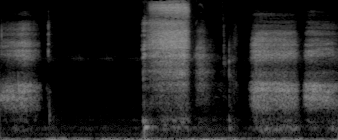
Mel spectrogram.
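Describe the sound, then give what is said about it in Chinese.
Rapid, heavy breathing comes from a person as several quick, breathy inhales and exhales in an uneven rhythm. The gasps are short and airy, with brief pauses between some of them. “呼吸这么急促啊，弟弟！”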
